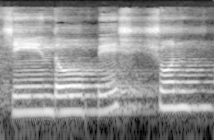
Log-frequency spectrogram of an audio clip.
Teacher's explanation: اب شو تک تو میرے ہونٹ جو ہیں وہ گول تھے، لیکن نون کی ادائیگی میں میرے ہونٹ جو ہیں وہ سٹریٹ ہو چکے تھے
